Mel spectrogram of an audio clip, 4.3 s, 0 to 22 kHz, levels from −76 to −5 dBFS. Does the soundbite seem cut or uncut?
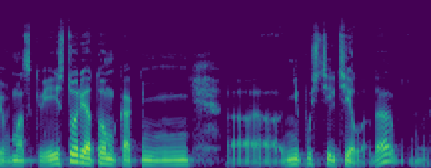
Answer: cut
